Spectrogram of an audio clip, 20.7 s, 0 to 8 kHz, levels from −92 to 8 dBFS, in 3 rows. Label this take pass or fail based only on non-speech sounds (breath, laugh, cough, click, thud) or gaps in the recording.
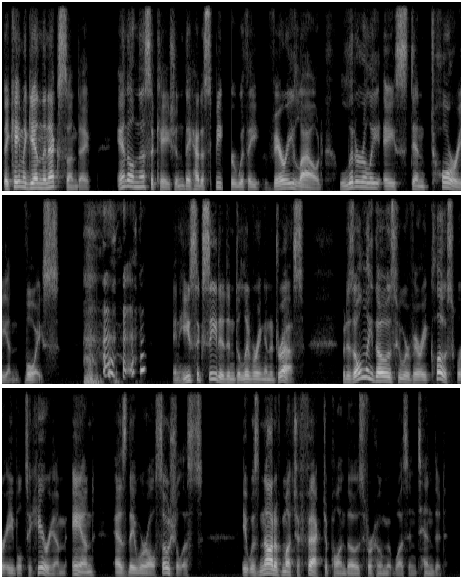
fail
